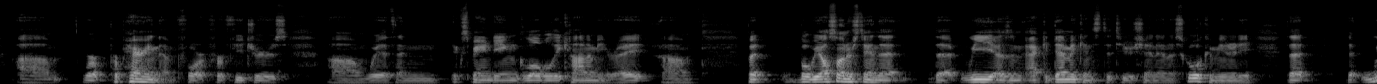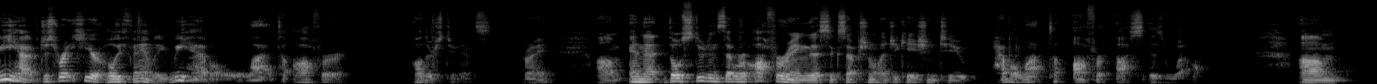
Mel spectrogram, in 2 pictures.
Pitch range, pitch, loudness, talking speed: 95-125 Hz, 105 Hz, -32 LUFS, 155 wpm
